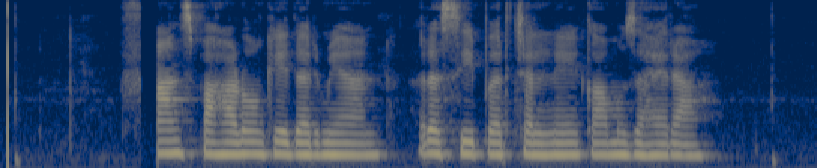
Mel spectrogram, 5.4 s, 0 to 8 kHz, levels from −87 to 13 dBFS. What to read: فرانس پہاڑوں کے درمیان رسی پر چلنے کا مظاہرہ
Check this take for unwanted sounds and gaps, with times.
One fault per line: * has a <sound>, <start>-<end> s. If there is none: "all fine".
* has a dropout, 0.9-1.0 s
